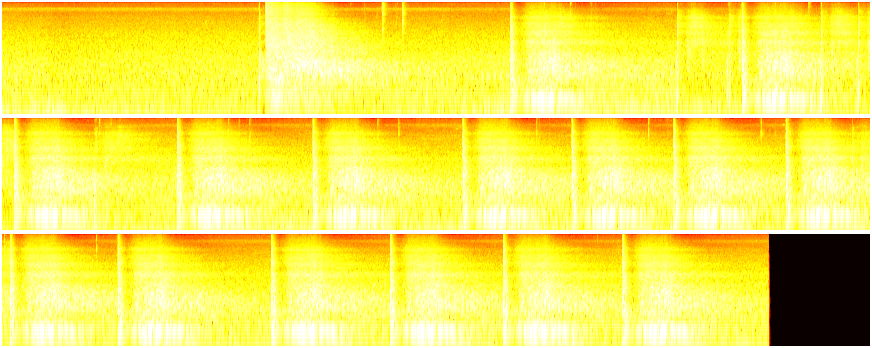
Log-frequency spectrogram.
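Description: Handgun shots at an engine-block target: one shot a few seconds in, then a long string of shots fired at a steady pace of about one a second, each a sharp crack with a short ring-off.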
